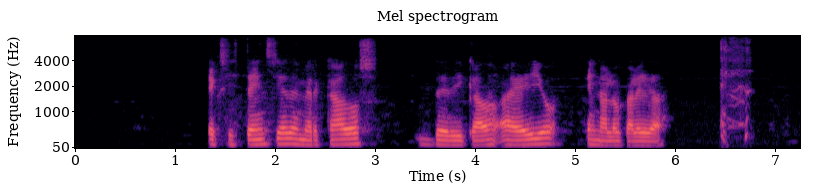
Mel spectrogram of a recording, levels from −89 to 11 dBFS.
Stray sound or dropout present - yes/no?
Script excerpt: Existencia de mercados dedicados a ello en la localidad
yes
